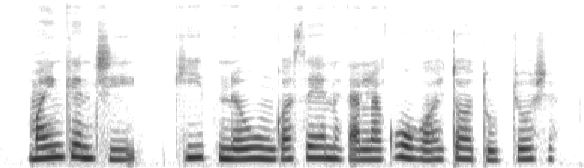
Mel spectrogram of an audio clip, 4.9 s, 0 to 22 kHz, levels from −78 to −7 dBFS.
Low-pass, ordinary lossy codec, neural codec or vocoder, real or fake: 19.8 kHz; none; none; real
